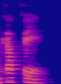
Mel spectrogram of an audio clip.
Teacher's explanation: A oxítona é quando o som forte está na última, como na palavra café.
